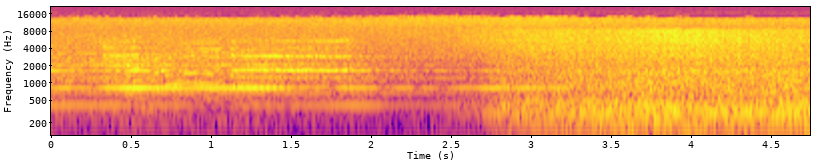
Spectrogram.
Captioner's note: Dan Roebuck echoing; wind whooshing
